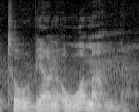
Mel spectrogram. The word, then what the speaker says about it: Torbjörn Åhman: So my full name is then "Torbjörn Åhman". The "H" in the surname is silent.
